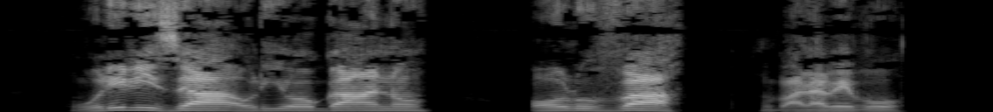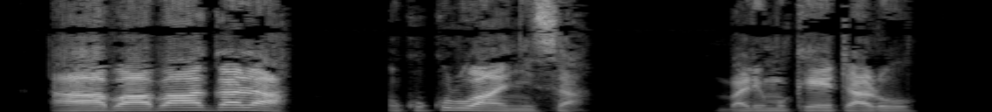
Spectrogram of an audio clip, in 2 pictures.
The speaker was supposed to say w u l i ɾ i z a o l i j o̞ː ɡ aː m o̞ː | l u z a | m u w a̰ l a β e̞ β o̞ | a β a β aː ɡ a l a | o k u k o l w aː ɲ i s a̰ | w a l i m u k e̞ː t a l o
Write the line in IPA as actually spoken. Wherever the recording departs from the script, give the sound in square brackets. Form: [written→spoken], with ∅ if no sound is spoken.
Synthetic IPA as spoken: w u l i ɾ i z a o l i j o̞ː ɡ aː [m→n] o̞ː | l u [z→v] a | m u [w→β] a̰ l a β e̞ β o̞ | a β a β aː ɡ a l a | o k u k [o→u] l w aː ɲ i s a̰ | [w→β] a l i m u k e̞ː t a l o

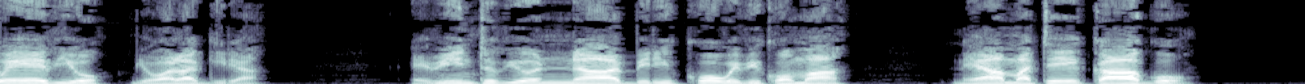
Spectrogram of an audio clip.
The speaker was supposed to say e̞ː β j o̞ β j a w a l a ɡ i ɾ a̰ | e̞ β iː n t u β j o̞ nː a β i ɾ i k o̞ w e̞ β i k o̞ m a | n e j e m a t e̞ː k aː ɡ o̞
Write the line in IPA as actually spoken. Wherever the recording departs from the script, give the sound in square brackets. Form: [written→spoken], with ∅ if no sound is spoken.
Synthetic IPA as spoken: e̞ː β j o̞ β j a w a l a ɡ i ɾ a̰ | e̞ β iː n t u β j o̞ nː a β i ɾ i k o̞ w e̞ β i k o̞ m a | n e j [e→a] m a t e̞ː k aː ɡ o̞

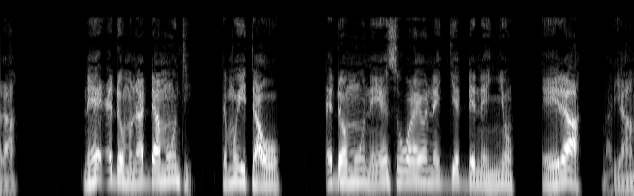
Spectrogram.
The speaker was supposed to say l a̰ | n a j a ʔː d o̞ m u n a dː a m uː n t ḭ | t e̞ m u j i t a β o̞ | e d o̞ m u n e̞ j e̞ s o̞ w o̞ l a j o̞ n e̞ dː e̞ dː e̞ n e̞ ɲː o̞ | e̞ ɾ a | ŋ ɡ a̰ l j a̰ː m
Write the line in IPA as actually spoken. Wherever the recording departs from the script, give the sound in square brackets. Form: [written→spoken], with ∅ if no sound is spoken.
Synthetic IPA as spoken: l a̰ | n [a→e] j [a→e] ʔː d o̞ m u n a dː a m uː n t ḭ | t e̞ m u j i t a [β→w] o̞ | e d o̞ m u n e̞ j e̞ s o̞ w o̞ l a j o̞ n e̞ [dː→ɟː] e̞ dː e̞ n e̞ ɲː o̞ | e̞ ɾ a | ŋ ɡ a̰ l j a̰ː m

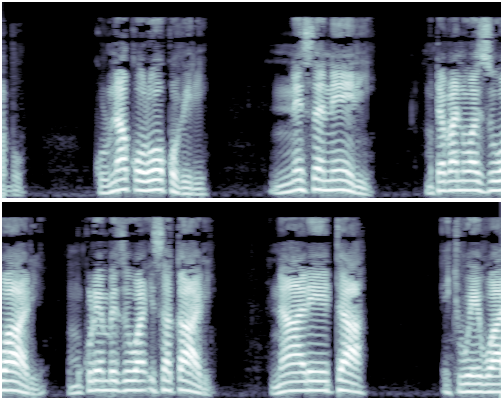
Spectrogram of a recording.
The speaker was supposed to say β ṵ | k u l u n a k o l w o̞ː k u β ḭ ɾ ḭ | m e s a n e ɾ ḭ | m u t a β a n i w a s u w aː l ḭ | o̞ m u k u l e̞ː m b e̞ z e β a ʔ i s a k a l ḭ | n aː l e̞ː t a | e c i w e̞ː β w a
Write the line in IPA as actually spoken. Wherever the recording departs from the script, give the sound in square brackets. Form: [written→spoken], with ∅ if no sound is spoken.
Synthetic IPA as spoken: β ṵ | k u l u n a k o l w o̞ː k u β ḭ ɾ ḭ | [m→n] e s a n e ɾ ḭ | m u t a β a n i w a [s→z] u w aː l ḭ | o̞ m u k u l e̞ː m b e̞ z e [β→w] a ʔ i s a k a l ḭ | n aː l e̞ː t a | e c i w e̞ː β w a

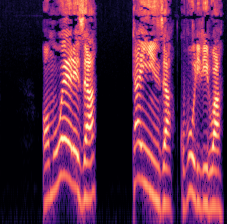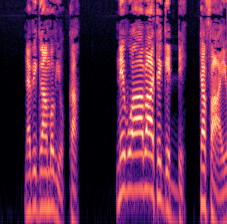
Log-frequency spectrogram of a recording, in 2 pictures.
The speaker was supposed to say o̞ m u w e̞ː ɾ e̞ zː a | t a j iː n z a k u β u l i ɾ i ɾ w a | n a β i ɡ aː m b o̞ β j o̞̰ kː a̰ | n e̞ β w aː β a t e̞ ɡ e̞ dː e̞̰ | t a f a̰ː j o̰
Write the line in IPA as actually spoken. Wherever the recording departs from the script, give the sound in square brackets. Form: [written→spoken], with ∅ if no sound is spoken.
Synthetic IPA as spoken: o̞ m u w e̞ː ɾ e̞ [zː→z] a | t a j iː n z a k u β u l i ɾ i ɾ w a | n a β i ɡ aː m b o̞ β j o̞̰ kː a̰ | n e̞ β w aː β a t e̞ ɡ e̞ dː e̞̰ | t a f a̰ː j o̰

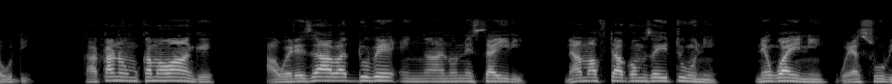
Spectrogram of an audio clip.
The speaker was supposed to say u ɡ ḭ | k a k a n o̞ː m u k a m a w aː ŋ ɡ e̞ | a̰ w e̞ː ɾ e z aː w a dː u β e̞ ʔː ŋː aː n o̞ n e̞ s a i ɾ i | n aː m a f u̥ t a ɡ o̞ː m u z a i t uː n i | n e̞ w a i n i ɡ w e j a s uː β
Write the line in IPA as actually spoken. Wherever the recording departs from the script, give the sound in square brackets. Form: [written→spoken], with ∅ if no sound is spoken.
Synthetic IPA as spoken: u [ɡ→d] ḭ | k a k a n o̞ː m u k a m a w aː ŋ ɡ e̞ | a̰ w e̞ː ɾ e z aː [w→β] a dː u β e̞ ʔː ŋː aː n o̞ n e̞ s a i ɾ i | n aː m a f u̥ t a ɡ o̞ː m u z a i t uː n i | n e̞ w a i n i ɡ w e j a s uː β

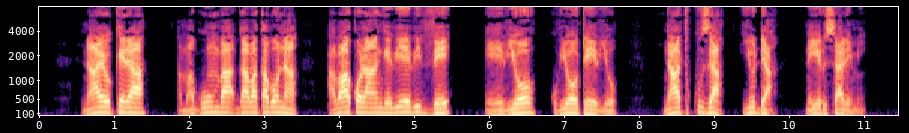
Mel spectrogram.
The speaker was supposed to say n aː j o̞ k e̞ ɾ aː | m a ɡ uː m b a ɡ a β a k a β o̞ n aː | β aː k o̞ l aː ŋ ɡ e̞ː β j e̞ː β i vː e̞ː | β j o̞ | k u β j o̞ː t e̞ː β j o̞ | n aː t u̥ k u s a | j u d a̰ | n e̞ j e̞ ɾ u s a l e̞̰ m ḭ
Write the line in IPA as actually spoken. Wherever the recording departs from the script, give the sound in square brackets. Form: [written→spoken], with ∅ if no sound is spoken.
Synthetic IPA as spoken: n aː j o̞ k e̞ ɾ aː | m a ɡ uː m b a ɡ a β a k a β o̞ n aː | β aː k o̞ l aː ŋ ɡ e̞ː β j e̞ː β i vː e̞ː | β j o̞ | k u β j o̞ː t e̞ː β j o̞ | n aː t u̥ k u [s→z] a | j u d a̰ | n e̞ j e̞ ɾ u s a l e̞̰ m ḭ

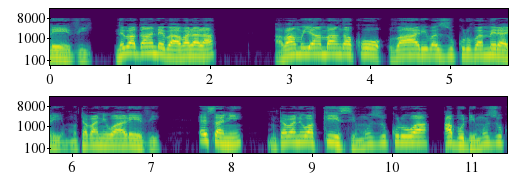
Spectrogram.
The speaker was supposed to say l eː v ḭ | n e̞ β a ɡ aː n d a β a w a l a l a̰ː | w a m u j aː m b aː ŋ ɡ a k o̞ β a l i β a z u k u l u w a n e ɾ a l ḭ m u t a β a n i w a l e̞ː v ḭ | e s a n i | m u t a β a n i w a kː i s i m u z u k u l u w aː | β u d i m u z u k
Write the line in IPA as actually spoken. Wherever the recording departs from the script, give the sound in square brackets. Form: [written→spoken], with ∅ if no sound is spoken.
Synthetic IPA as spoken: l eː v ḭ | n e̞ β a ɡ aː n d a β a [w→β] a l a l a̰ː | [w→β] a m u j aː m b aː ŋ ɡ a k o̞ β a l i β a z u k u l u [w→β] a [n→m] e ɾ a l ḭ m u t a β a n i w a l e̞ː v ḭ | e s a n i | m u t a β a n i w a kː i s i m u z u k u l u w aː | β u d i m u z u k

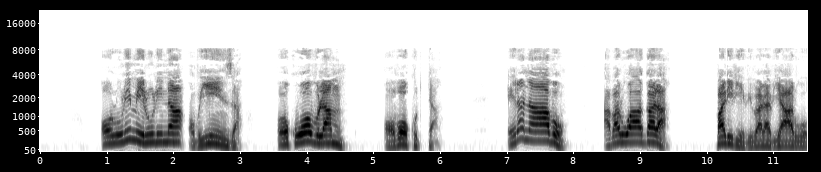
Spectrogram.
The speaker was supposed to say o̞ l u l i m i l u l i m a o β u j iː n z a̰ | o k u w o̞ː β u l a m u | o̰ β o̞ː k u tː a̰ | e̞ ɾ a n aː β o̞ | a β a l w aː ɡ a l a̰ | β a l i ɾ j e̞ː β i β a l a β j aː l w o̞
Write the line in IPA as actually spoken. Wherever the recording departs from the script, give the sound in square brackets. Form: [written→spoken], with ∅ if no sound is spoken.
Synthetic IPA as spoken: o̞ l u l i m i l u l i [m→n] a o β u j iː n z a̰ | o k u w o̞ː β u l a m u | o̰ β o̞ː k u tː a̰ | e̞ ɾ a n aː β o̞ | a β a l w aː ɡ a l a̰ | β a l i ɾ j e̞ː β i β a l a β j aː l w o̞

